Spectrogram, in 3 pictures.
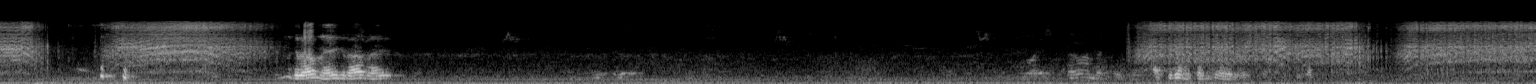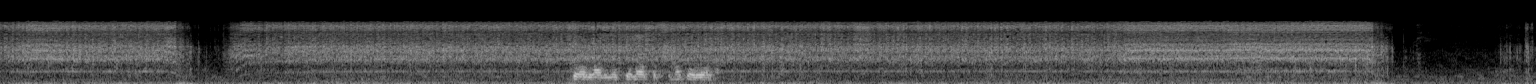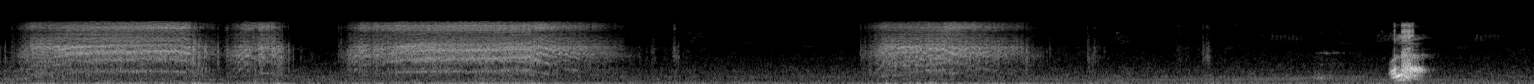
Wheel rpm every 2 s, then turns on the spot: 60, 30, 0, 0, 0, 10, 120, 120, 120, 150, 160, 160, 160, 160, 120, 60, 90, 120, 20, 30, 30, 0, 0.
2-4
